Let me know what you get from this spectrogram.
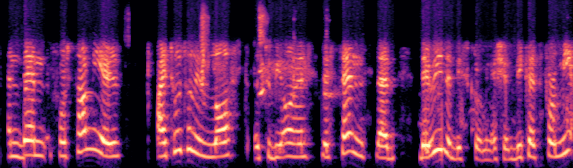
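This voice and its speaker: A woman from Iran speaking as a panelist in an online discussion, hesitant with many fillers and restarts. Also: a little high. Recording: tinny phone-like call audio.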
